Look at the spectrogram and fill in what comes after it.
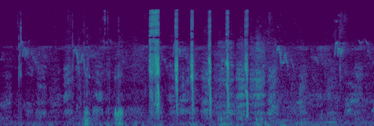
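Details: Glen, a male Labrador Retriever, chasing his ball: a run of sharp, breathy bursts comes about four per second for over a second mid-clip, framed by softer snuffling and huffing breaths.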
